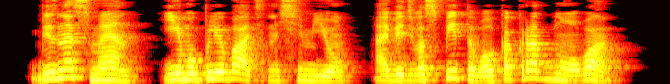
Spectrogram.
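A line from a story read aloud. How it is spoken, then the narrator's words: Grumbling old man. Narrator (Russian): Ворчал дедушка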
